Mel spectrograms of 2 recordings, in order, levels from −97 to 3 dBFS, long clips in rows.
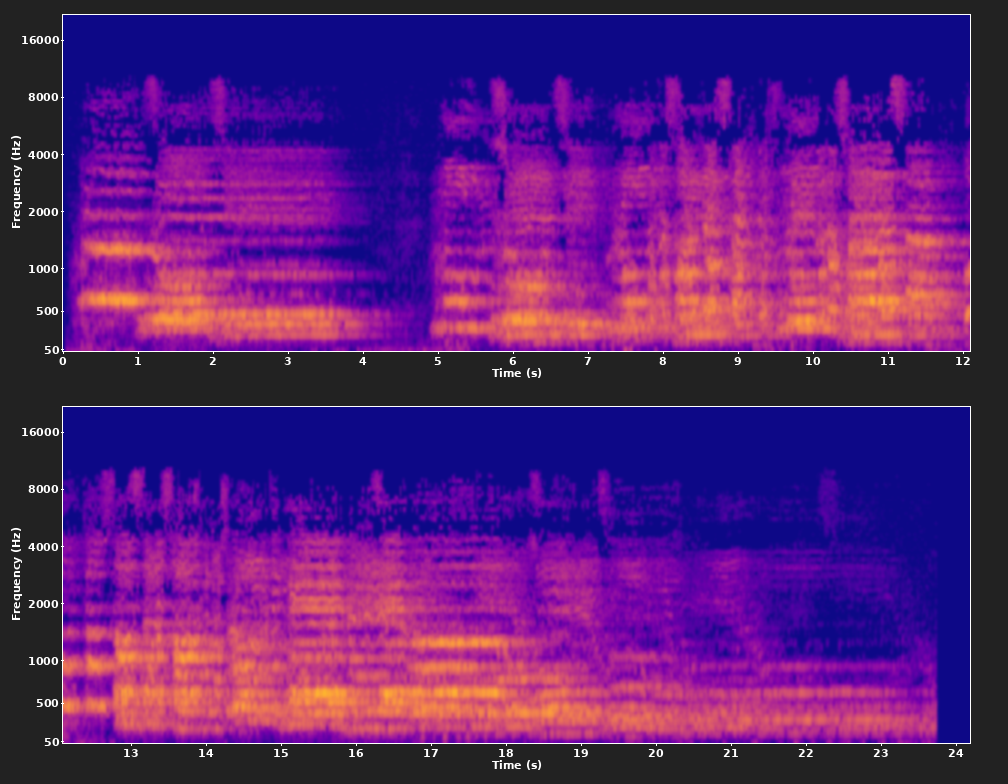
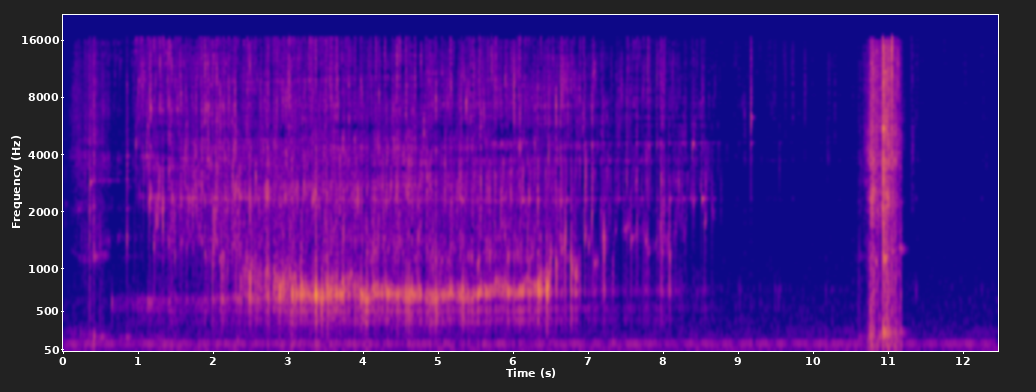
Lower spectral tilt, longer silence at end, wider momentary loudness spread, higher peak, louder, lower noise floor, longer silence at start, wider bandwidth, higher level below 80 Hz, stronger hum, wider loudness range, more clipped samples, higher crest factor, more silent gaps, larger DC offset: first, -4.5 dB/octave vs -0.5 dB/octave; second, 0.5 s vs 1.3 s; about the same, 19 LU vs 21 LU; second, -8 dBFS vs -4 dBFS; first, -25 LUFS vs -36 LUFS; second, -64 dBFS vs -71 dBFS; second, 0.2 s vs 0.35 s; second, 10 kHz vs 17 kHz; about the same, -70 dBFS vs -74 dBFS; neither; about the same, 15 LU vs 15 LU; neither; second, 18 dB vs 34 dB; neither; neither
